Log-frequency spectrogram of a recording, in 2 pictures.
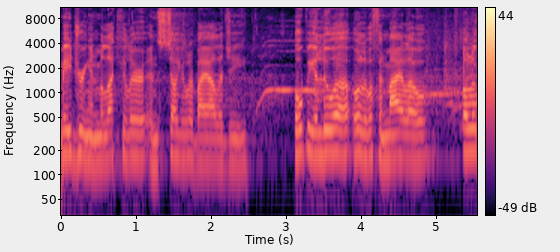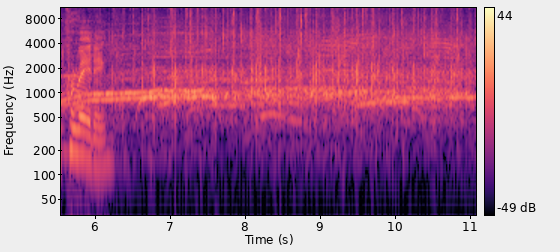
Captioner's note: applause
